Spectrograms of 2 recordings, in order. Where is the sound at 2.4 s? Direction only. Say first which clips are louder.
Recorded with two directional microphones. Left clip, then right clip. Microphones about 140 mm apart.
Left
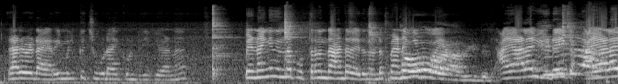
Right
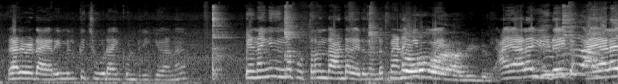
Even; 20° left (ahead or behind).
